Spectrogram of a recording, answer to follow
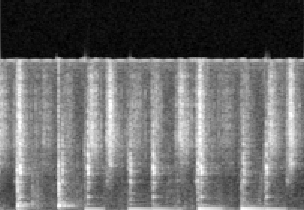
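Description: Bomba dance music, led by percussion: a steady rhythm of sharp wooden clicks, about four a second, over short repeated drum notes.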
